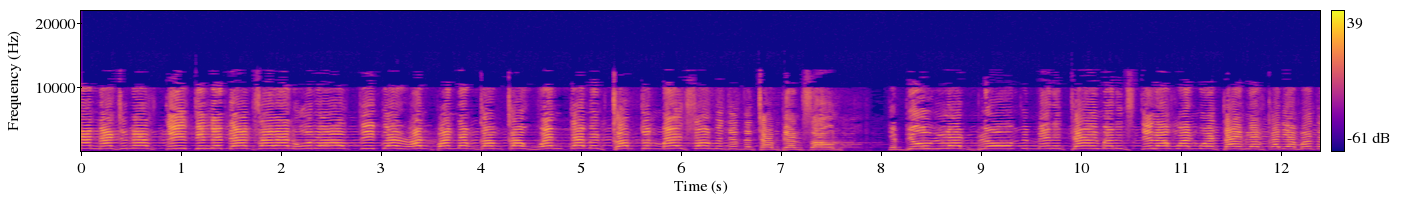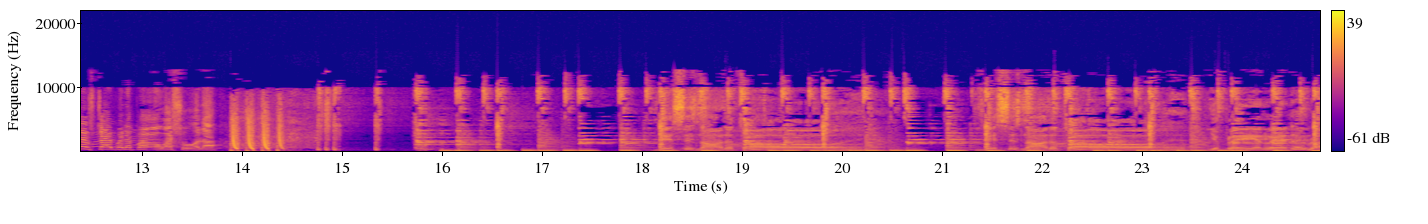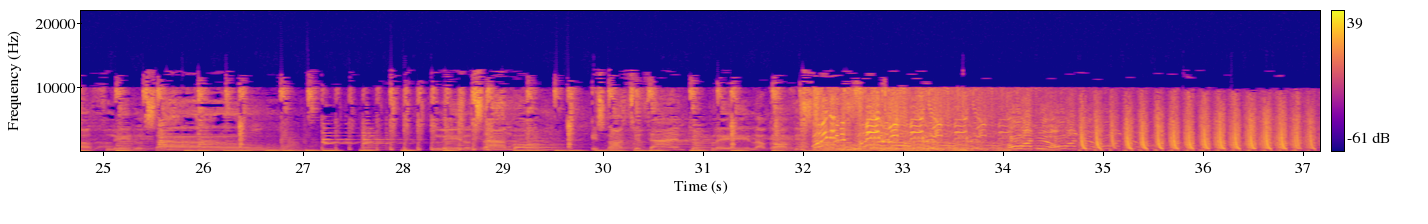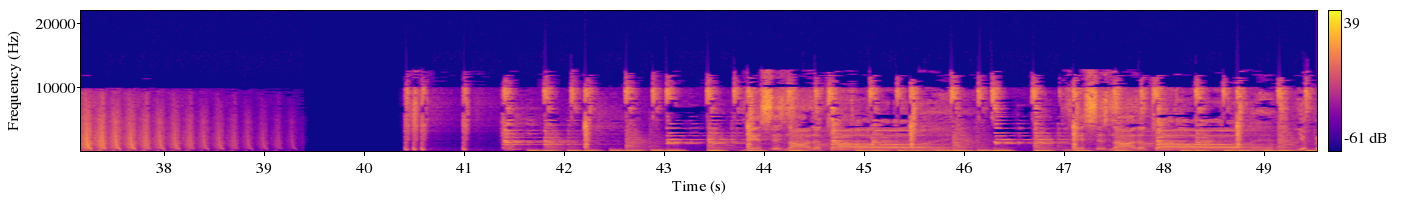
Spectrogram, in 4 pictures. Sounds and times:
Music: 0:14.8 - 0:34.3, 0:40.4 - 0:49.5.

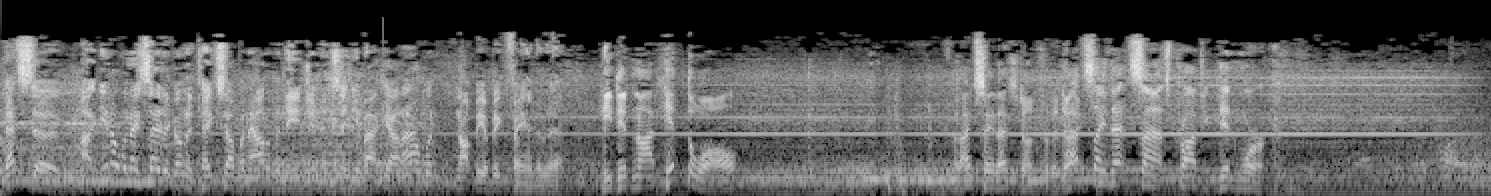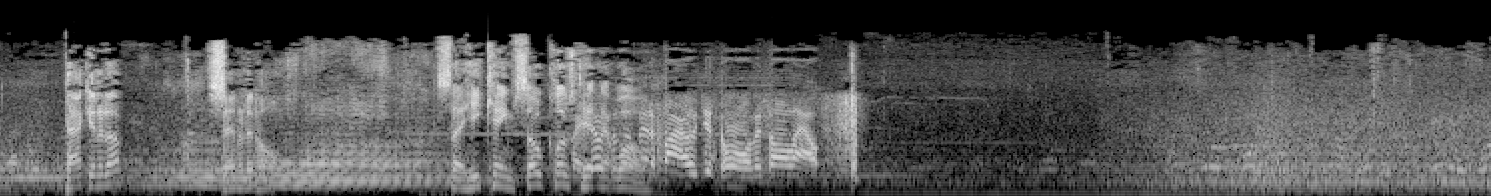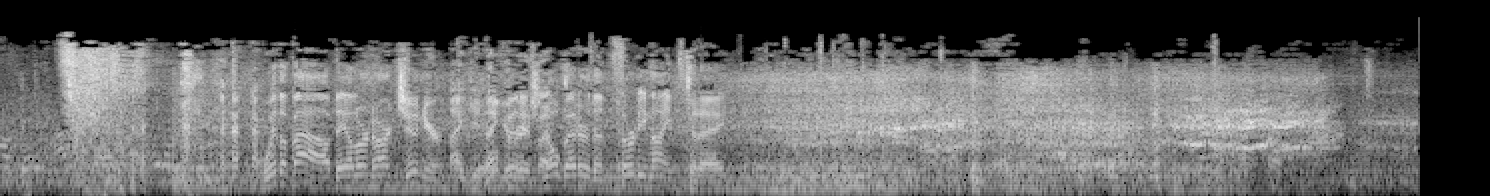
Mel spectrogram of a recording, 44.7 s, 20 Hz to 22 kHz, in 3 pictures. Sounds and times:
Medium engine (mid frequency): 0:00.0 - 0:20.7, 0:23.6 - 0:44.0
Car: 0:00.0 - 0:21.3, 0:25.9 - 0:44.0
Accelerating, revving, vroom: 0:16.6 - 0:19.4, 0:33.2 - 0:41.5.

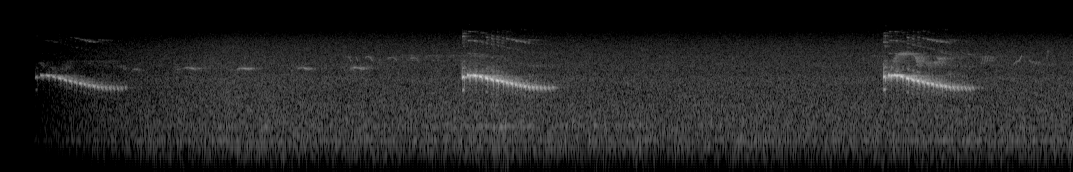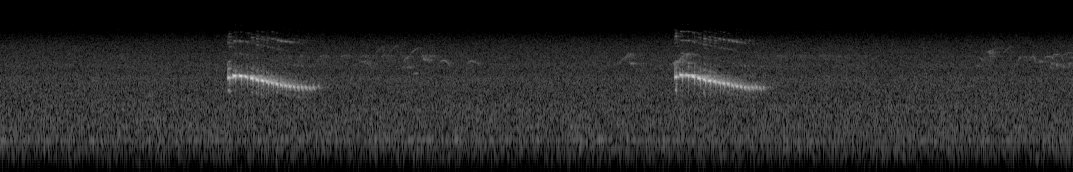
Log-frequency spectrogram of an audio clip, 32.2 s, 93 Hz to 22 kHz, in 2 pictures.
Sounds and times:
Bird: 0:00.5 - 0:08.4, 0:13.2 - 0:15.8, 0:19.5 - 0:23.4, 0:25.4 - 0:28.6.

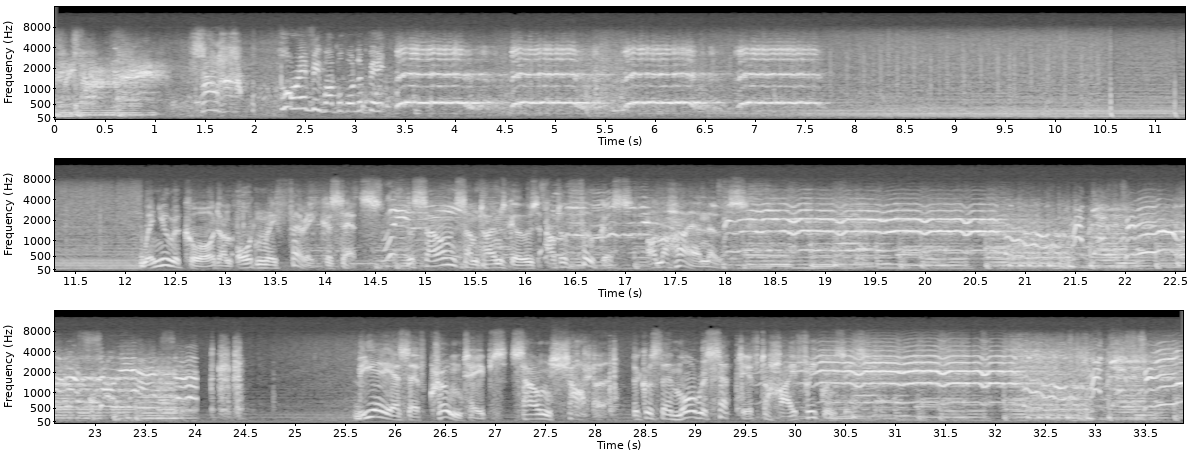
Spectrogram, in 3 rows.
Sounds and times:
Music: 0:00.0 - 0:01.2, 0:13.8 - 0:24.0, 0:29.6 - 0:33.8
Television: 0:00.0 - 0:33.8
Speech: 0:01.4 - 0:03.4, 0:12.2 - 0:18.1, 0:25.6 - 0:30.6.

